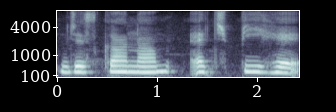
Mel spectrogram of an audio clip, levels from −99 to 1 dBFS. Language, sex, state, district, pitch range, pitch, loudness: Hindi, female, Bihar, Patna, 215-230 Hz, 220 Hz, -15 LUFS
